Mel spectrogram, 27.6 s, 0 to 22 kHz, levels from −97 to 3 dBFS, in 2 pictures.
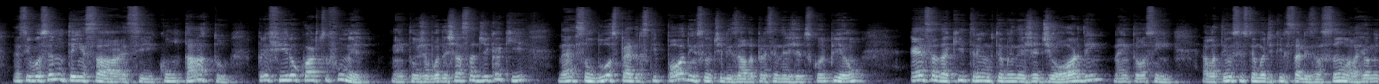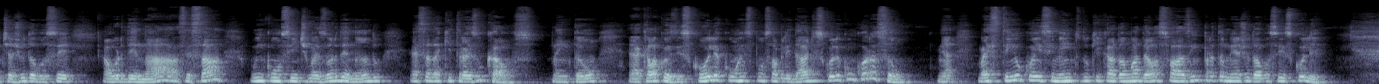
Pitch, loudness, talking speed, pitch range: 155 Hz, -26 LUFS, 200 wpm, 140-175 Hz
